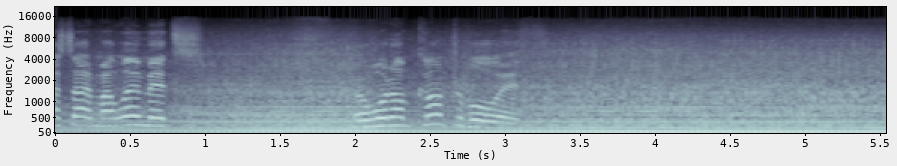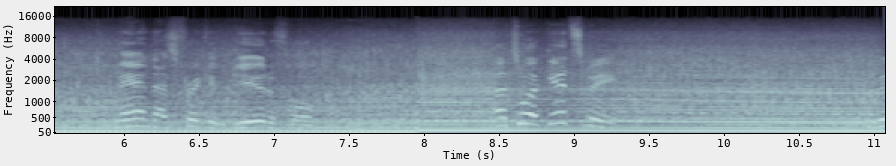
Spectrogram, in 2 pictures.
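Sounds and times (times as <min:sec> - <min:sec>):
paramotor engine and propeller: 0:00.0 - 0:11.0.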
